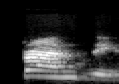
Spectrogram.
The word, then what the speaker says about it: transit: Transit. Смотрите, ударение на первый слог.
